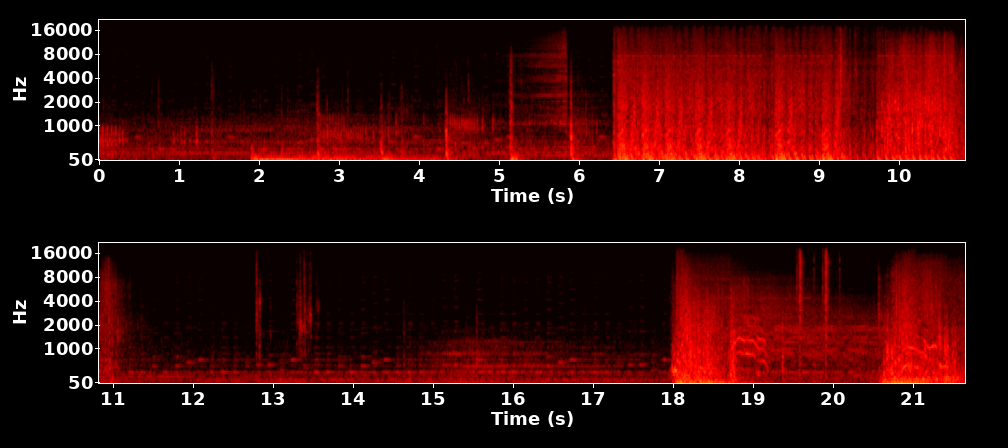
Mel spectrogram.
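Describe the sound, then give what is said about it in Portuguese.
Gunfire in an animated cartoon: several long, loud bursts of shooting and crashing noise alternate with quieter stretches of lingering rumble and scattered clicks, with no talk. “Cuidado, você vai atirar no... Mac, eu acho que atirei.”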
